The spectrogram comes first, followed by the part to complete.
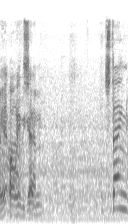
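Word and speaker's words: Stijn: Stein, I think that's how you pronounce that, is it? S-T-I-J-N? Yes. Stein.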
